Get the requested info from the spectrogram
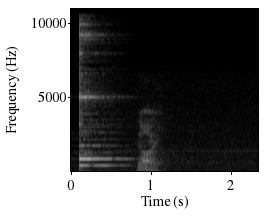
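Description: A computer notification chime: one bright ding that rings and fades within about a second. It sounds as WinRAR finishes compressing a file into an archive.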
